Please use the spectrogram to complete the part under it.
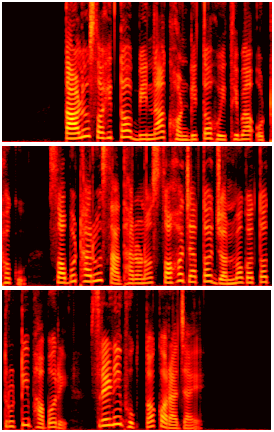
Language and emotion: Odia, neutral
